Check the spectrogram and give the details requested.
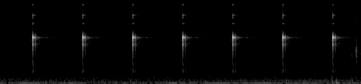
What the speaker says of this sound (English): So we just have the high pitch starting beat.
